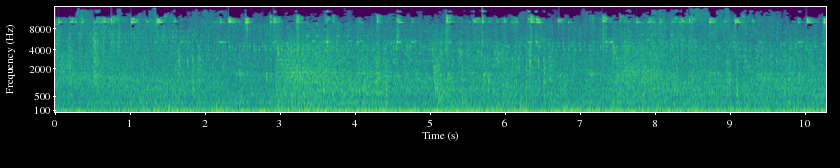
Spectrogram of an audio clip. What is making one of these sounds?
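A heavy stone mechanism grinds and rumbles as it slowly turns.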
